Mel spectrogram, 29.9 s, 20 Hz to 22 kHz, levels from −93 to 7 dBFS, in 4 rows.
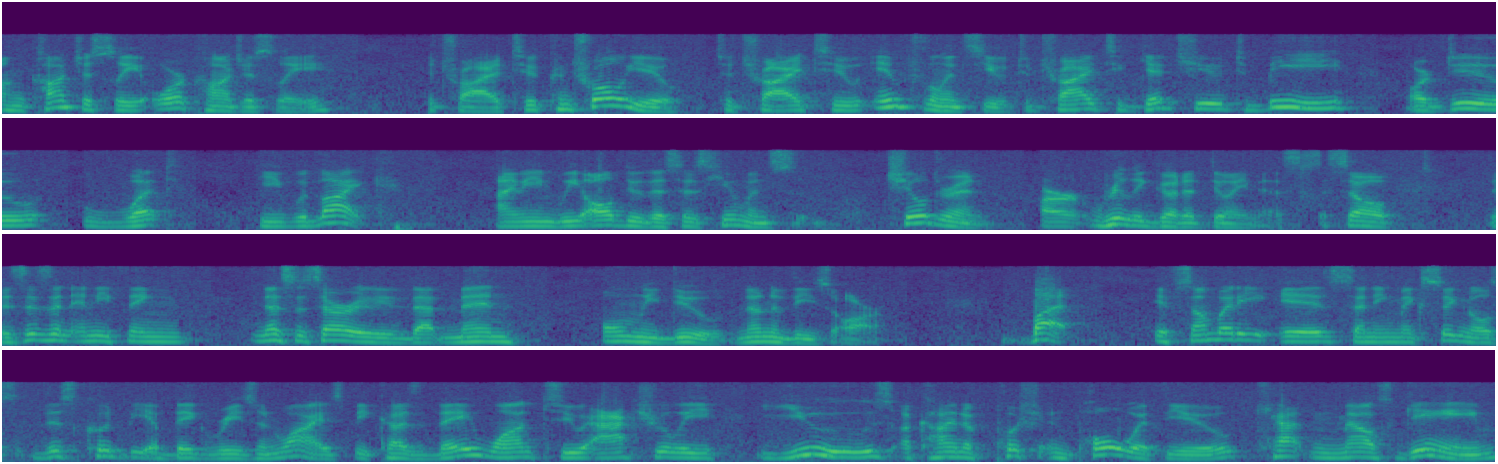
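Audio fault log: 1.78–2.14, 6.88–9.94, 11.66–12.66, 13.96–16.18, 17.66–17.94 and 19.46–20.70 s, comfort noise in place of the background: in pauses, for example after "get you to be" and after "really good at doing", the room's detailed background turns smooth and featureless, about 3 dB quieter at 1.78 and 17.66 s. The sender likely stopped transmitting in silence, so the receiver synthesized noise.
13.96–14.06 s, sound dropped by the voice detector: right after "really good at doing", about 50 ms of sound is missing and gives way to the same steady noise. The sender's voice detector likely judged the sound as background and cut transmission early.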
